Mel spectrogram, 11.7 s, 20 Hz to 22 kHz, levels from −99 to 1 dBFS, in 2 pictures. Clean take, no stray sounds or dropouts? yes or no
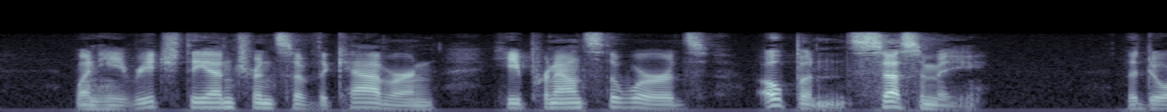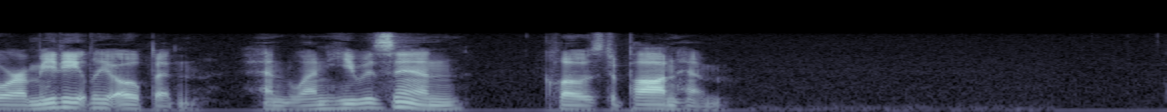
yes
